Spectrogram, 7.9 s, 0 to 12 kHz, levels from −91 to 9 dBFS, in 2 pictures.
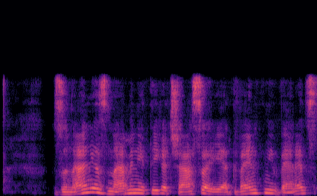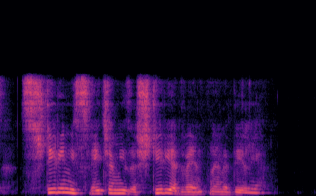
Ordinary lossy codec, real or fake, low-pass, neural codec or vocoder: none; fake; 7.2 kHz; codec, 16 kHz, 4.8 kbps, FACodec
